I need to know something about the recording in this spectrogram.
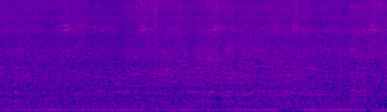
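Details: A wild European honey bee colony nesting in a tree hole at Costanera Sur Ecological Reserve, taped ten centimetres away: thick, even droning hum over a strong low rumble, steady throughout.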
